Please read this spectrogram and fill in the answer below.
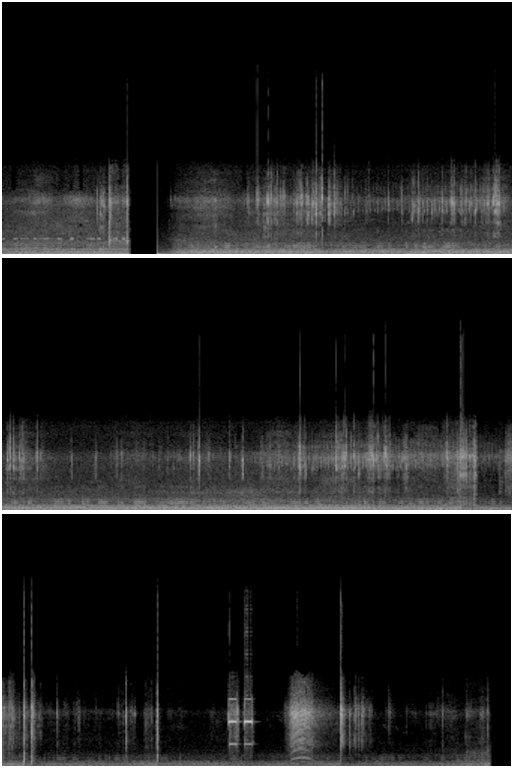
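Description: Wind buffeting the microphone and small clicks of a toy quadcopter being handled as its battery lead is plugged in, then a few short electronic beeps near the end.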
